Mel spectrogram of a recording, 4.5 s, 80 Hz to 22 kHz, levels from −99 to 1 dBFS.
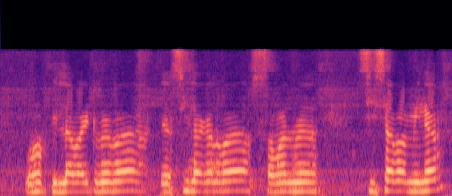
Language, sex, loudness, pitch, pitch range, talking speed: Bhojpuri, male, -17 LUFS, 185 Hz, 180-195 Hz, 130 wpm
